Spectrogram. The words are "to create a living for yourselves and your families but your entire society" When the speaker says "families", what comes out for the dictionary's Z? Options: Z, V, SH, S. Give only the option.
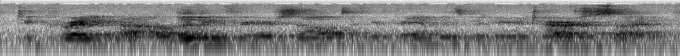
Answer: Z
